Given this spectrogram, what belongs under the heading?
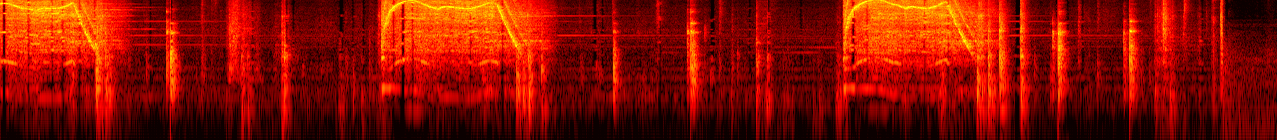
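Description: A power tool whines through lumber in three loud, sustained cuts, each followed by scattered clacks and knocks of wood being handled in a shop.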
